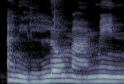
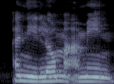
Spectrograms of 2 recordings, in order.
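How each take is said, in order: First: Devastated disbelief, weight on "lo". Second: Said in the usual way. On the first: Shown as a demonstration. Teacher shows reaction to devastating news, devastated. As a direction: say "lo" as if crushed by the news. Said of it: "It is devastated intonation". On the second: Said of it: "It is not".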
